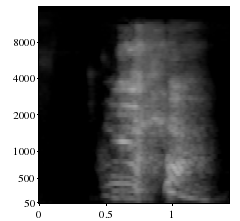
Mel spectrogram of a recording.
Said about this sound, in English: Bless you.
